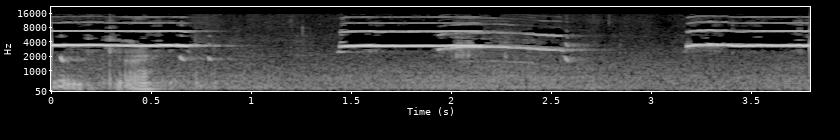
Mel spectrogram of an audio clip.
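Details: Sulphur-crested cockatoo chicks in care with a wildlife carer, noisily demanding food: drawn-out, high, thin whining notes in three bouts separated by short silences, some slightly wavering, with faint room noise.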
